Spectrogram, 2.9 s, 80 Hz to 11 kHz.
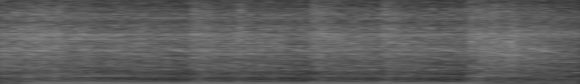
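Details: Bajaj Pulsar 150 single-cylinder: revs unevenly, the beat stumbling and dropping out between pulls and not revving freely; misfire, owner suspects an ignition problem.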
